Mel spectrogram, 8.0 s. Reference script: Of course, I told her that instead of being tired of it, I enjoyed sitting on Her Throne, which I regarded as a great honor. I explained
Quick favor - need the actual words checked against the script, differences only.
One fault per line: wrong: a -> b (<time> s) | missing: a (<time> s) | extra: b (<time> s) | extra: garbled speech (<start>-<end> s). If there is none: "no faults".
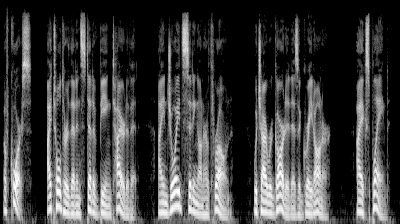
no faults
